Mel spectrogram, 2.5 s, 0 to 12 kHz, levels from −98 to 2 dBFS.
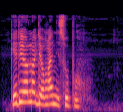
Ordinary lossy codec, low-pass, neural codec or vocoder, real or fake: none; 7.2 kHz; none; real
